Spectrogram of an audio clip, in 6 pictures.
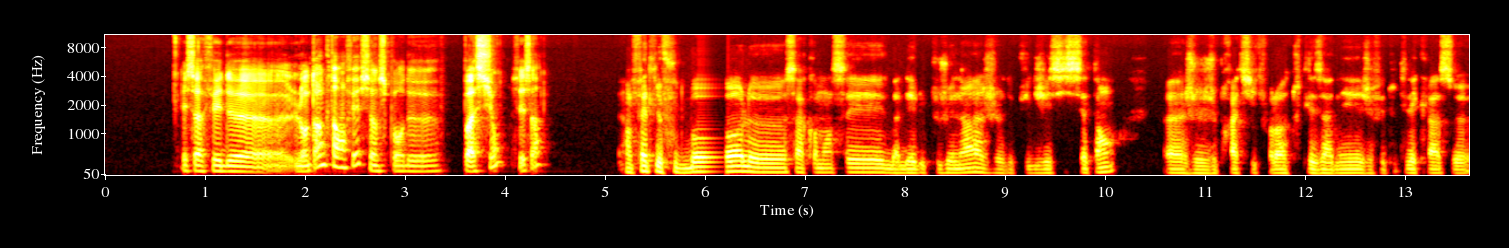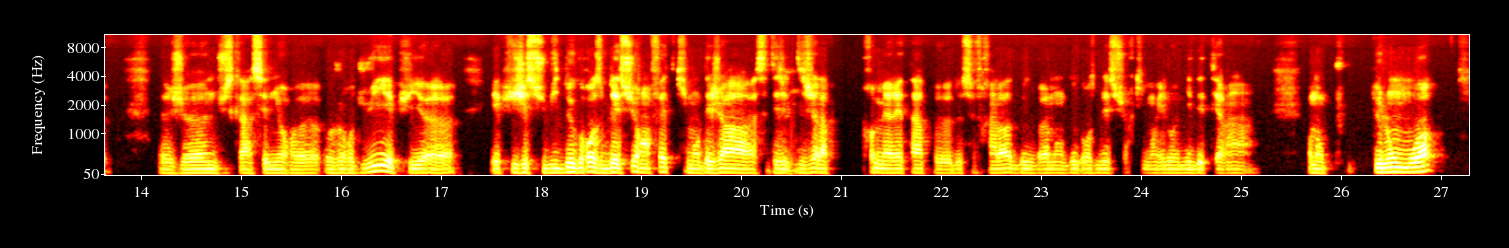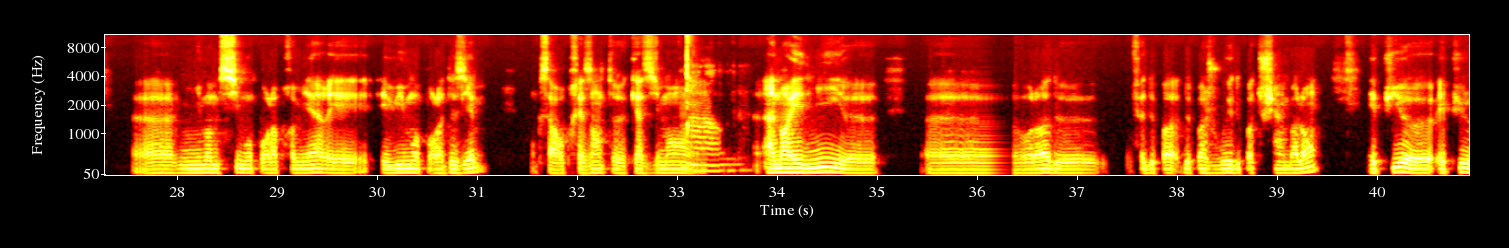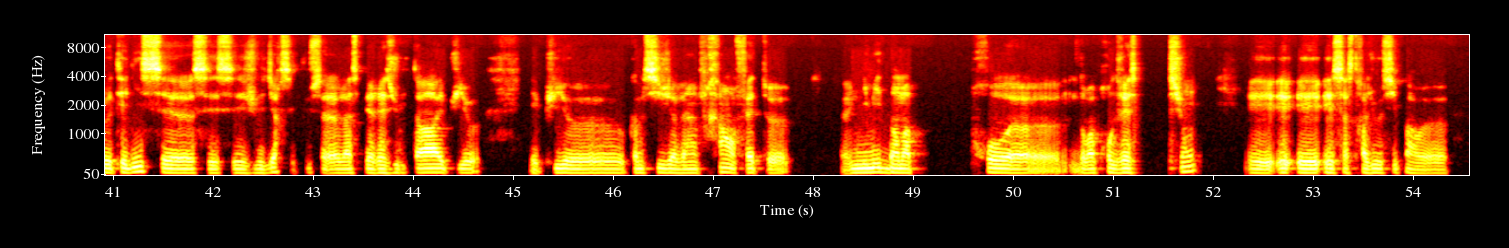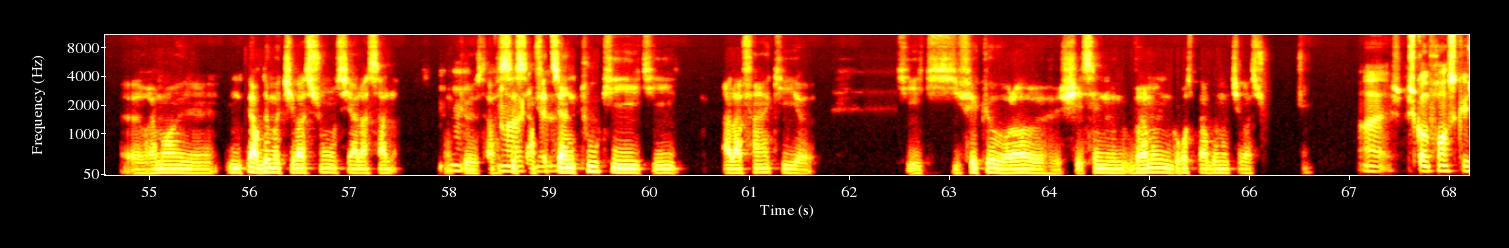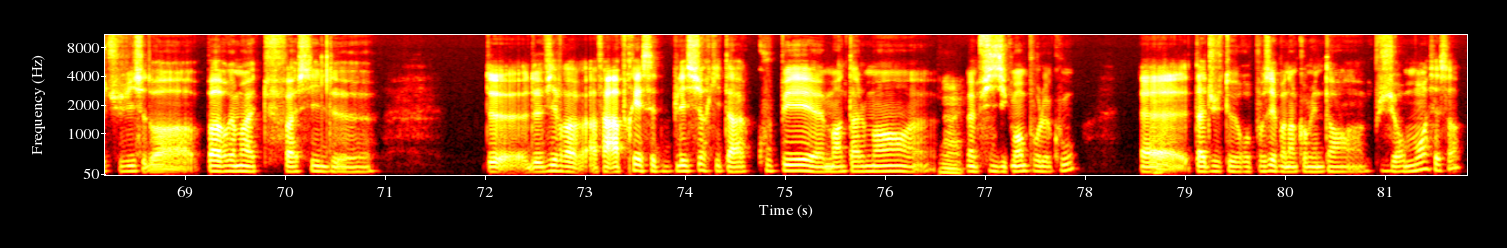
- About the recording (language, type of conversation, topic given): French, advice, Comment retrouver la motivation pour s’entraîner régulièrement ?
- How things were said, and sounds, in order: tapping; drawn out: "de"; distorted speech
